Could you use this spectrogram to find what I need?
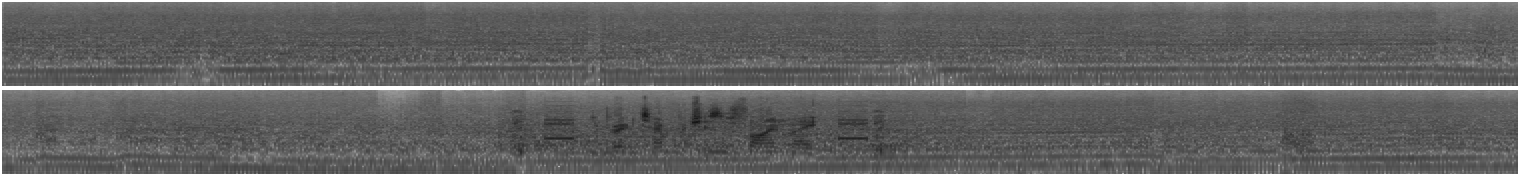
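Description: A race car engine roars steadily, its pitch climbing through each gear and dropping as it slows.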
